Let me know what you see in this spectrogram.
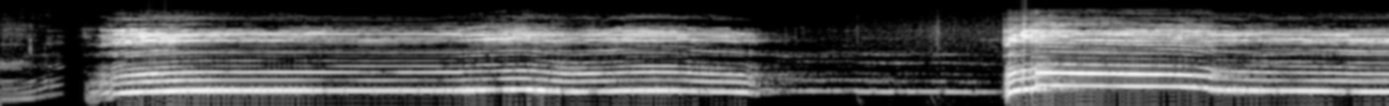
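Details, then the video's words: Loki, a Siberian Husky, howling in a morning duet with his owner: a long steady tonal howl with a slight wavering rise, then a second strong howl starting abruptly and sliding gently downward. "Howling Husky - My Dog Teaches Me to Howl!"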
